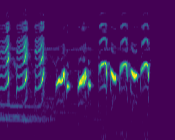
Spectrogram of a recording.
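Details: Chinese hwamei giving a short burst of song: three harmonic-rich notes, then slurred whistles and a quick trio of arched notes before silence.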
